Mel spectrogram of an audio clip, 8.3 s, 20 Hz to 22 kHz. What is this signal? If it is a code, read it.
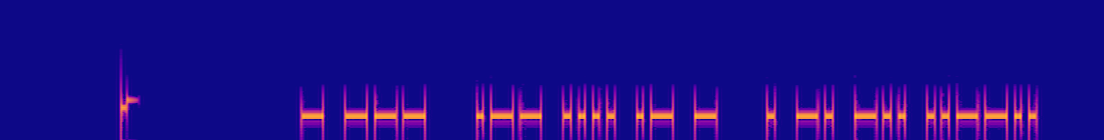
Morse code, heard as a keyed tone, about 22 wpm, 700 Hz. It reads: TO WHAT END?
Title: Sentences from Top 200 Words 22wpm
